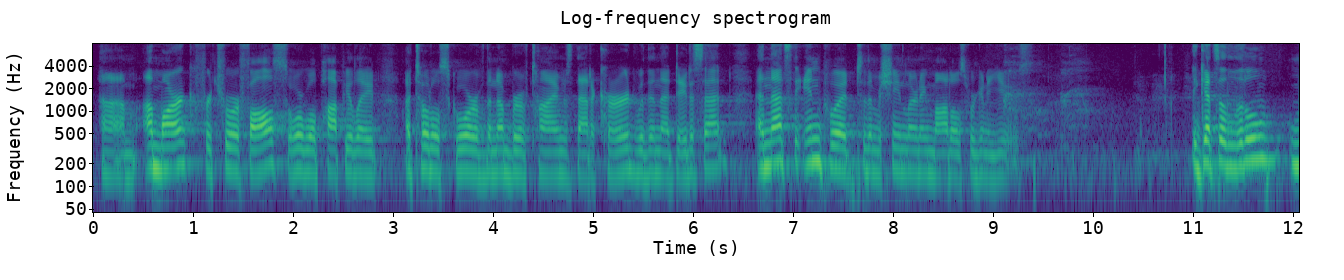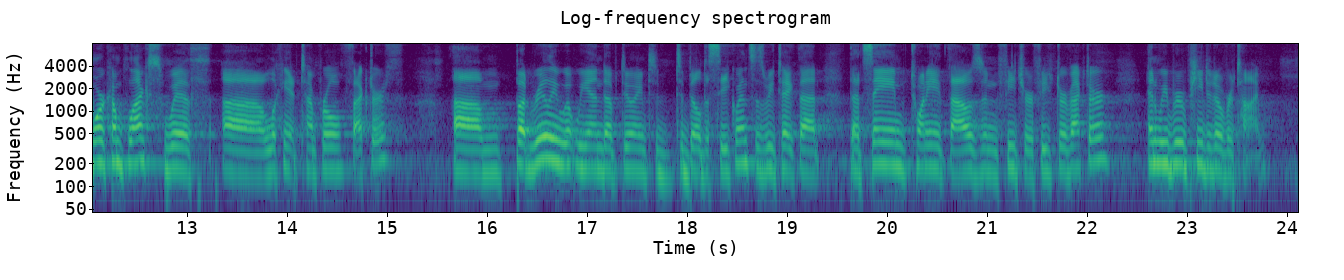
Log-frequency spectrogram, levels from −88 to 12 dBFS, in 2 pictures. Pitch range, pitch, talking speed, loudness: 155-190 Hz, 165 Hz, 195 wpm, -23 LUFS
